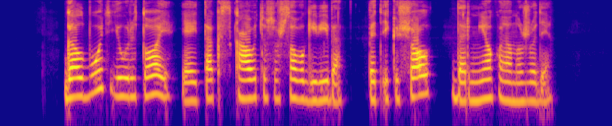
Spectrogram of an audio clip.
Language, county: Lithuanian, Kaunas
